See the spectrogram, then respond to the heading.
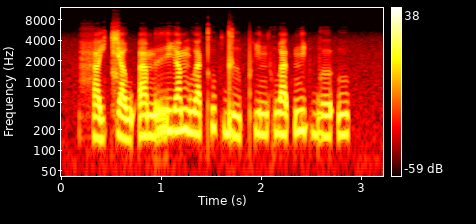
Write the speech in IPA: ha˩˦jt͡ɕa˨˩wʔa˧m ri˦˥a̯ mu˧a̯kʰu˥˩k̚dɯː˨˩ pʰi˧nkwa˦˥t̚ni˥˩ʔ bɤː˦˥ʔu˦˥k̚

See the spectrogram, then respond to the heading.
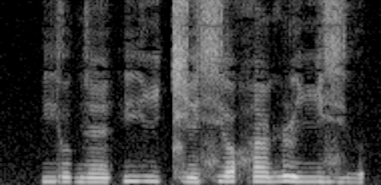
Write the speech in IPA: jɵ˨ɡɛ̃˨ | ji˨ t͡ɕe˨sʲɒ˧ hã˧ɽə̤˦ ɭiː˨ zʲə̤˨

